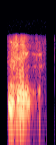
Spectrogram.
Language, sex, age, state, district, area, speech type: Urdu, male, 18-30, Delhi, South Delhi, urban, conversation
